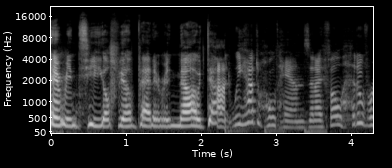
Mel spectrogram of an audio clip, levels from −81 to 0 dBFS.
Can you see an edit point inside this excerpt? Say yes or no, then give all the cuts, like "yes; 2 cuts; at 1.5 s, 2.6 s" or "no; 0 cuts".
yes; 1 cut; at 2.4 s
